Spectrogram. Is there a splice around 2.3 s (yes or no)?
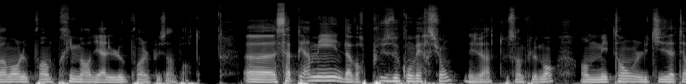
yes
